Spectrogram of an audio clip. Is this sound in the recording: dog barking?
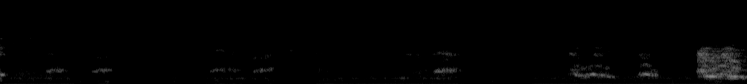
yes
